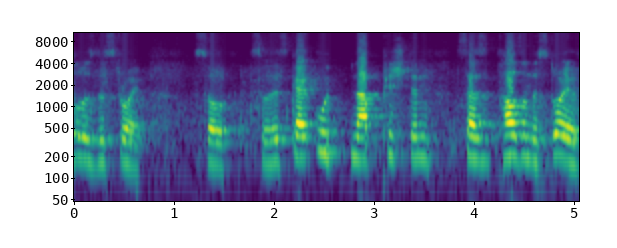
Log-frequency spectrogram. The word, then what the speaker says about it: Utnapishtim: The guy's name, I think this is the way you pronounce it, Utnapishtim.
